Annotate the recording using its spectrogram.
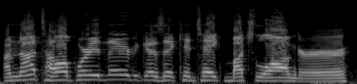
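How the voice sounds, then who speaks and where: A man's voice: sits high, steady tone, normal speed, sharp tone, clean tone, no echo. A man giving casual, offhand live commentary as he streams a game.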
